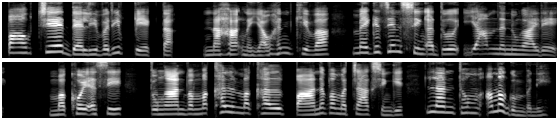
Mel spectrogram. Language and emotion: Manipuri, happy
